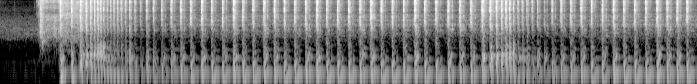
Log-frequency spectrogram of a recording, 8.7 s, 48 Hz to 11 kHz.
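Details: 1986 Yamaha XV750 Virago twin with debaffled straight pipes, after fitting DIY lollipop baffles: starter catches and it settles into an even, loping exhaust beat near four pulses a second, deep and clean; healthy idle.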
